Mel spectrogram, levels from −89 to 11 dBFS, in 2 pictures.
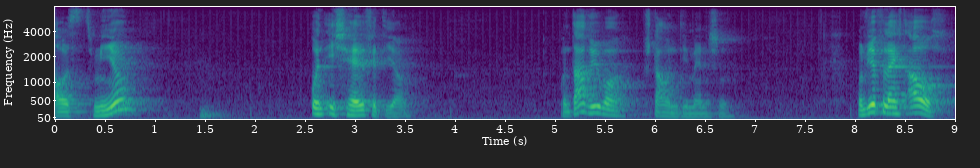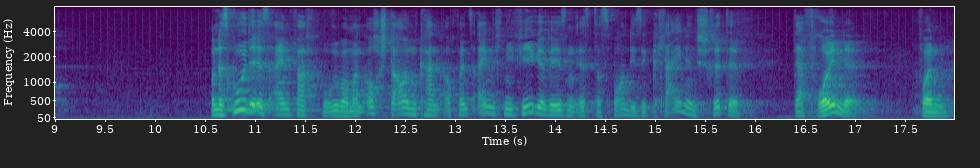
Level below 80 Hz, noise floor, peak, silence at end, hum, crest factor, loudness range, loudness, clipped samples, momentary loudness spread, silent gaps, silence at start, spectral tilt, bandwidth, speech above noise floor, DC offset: -60 dBFS; -62 dBFS; -4 dBFS; 0 s; none; 24 dB; 7 LU; -26 LUFS; under 0.1%; 17 LU; none; 0 s; -5.5 dB/octave; 8 kHz; 37 dB; under 0.1%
